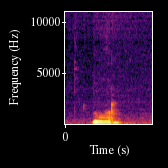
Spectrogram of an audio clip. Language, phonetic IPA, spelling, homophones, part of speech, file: Polish, [mur], mur, mór, noun, LL-Q809 (pol)-mur.wav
